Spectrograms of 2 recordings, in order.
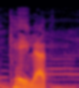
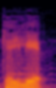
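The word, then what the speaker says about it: Caillat: Jason Russ y Colby Kaylat, o Kaylee, porque así se pronuncia, también le cantaron a la suerte.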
